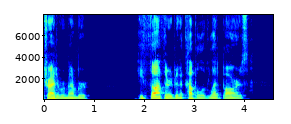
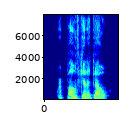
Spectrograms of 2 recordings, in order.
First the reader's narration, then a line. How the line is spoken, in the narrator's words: Scotty whispered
